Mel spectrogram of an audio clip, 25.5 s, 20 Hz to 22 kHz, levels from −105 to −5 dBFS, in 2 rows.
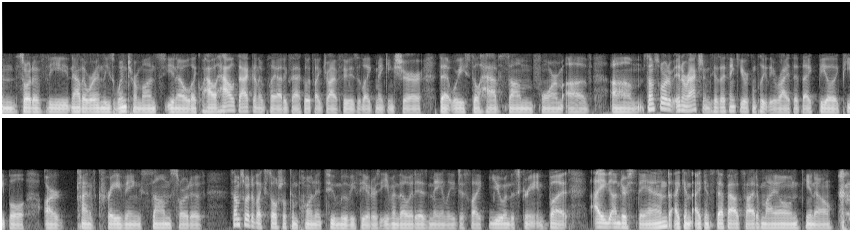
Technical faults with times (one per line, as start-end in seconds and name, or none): none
